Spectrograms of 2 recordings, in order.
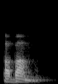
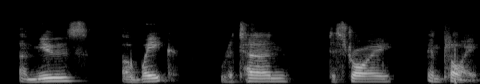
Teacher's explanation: So a short syllable followed by a stressed long syllable. So unstressed, short, followed by a stressed syllable. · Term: iambic meter, iambic meter rhythm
